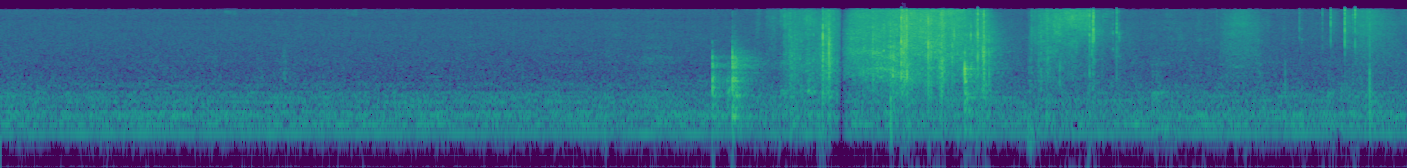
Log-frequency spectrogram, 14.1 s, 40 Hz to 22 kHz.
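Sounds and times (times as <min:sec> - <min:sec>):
wrapper crinkling and tearing: 0:07.8 - 0:11.3.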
